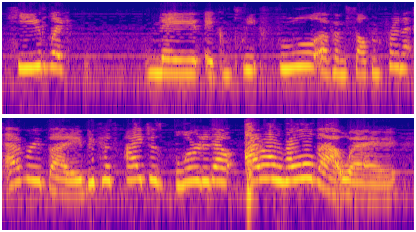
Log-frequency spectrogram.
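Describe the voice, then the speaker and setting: Over noticeable background noise, a woman with a high pitch speaks fairly slowly, her pitch swinging very widely. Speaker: vlogger telling personal stories. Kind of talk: storytelling vlog. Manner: animated, with repetitions.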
